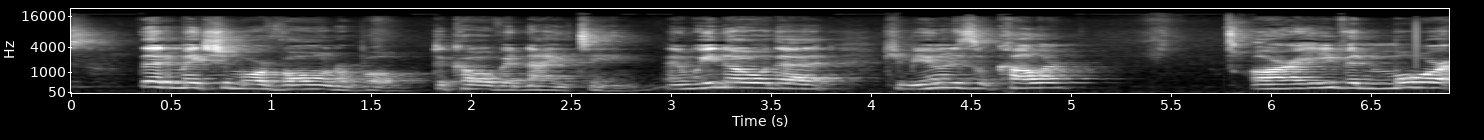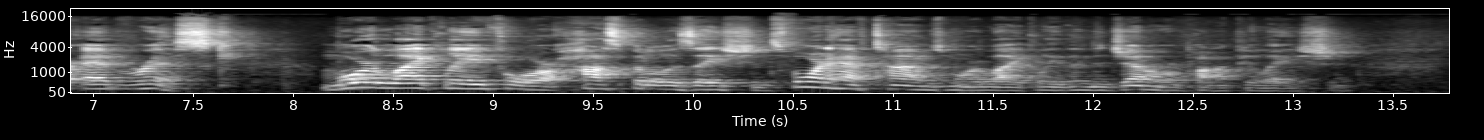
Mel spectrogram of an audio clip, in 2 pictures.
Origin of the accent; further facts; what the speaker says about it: Appalachia, United States; also born or lived in Michigan; I grew up in Appalachia and a little bit in Michigan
